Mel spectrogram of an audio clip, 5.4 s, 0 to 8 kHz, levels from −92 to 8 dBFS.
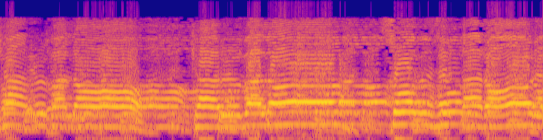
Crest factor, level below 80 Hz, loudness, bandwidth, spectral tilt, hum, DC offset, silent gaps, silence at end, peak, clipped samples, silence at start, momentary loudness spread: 6 dB; -40 dBFS; -6 LUFS; 8 kHz; -7 dB/octave; none; 1%; none; 0 s; 0 dBFS; 1%; 0 s; 6 LU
